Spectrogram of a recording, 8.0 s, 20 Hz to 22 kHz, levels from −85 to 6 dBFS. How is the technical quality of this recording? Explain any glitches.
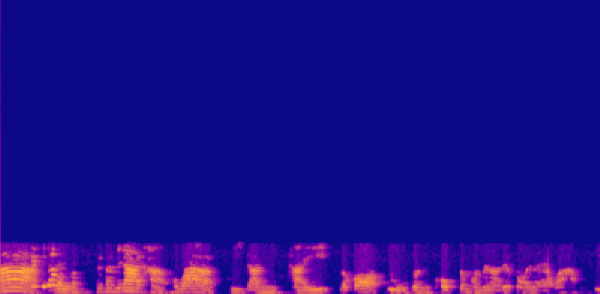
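One glitch stands out, near the end of the clip, heard through the narrowband sound of G.711 telephone coding, which cuts everything above 4 kHz.

From 7.30 to 7.32 s there is a packet loss with pitch repetition. About 20 ms of audio went missing, which fits two lost packets. The receiver filled the hole by repeating the last pitch period it had, fading that copy out before the real signal resumed. Because the gap is so short, it comes across as a brief, slightly held, buzzy sustain.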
